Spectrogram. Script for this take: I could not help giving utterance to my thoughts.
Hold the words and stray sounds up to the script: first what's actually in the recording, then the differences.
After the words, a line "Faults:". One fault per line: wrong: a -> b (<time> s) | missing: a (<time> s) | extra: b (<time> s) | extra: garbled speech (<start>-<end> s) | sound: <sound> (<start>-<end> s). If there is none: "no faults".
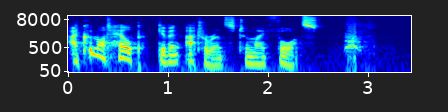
I could not help giving utterance to my thoughts.
Faults:
sound: bark (2.8-3.1 s)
